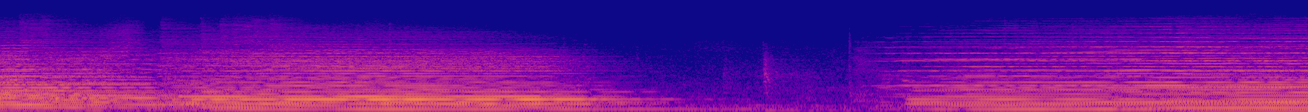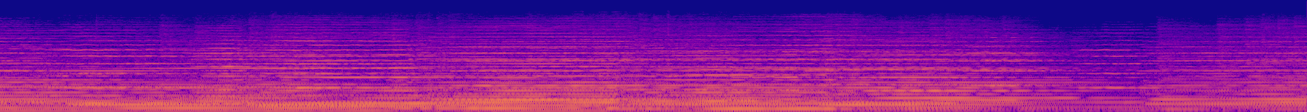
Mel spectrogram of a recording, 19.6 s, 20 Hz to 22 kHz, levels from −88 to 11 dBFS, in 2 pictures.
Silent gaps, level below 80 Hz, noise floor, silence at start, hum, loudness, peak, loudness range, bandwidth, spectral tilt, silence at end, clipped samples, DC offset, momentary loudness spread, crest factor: none; -44 dBFS; -55 dBFS; 0 s; none; -26 LUFS; -10 dBFS; 9 LU; 13.5 kHz; -5.5 dB/octave; 0 s; under 0.1%; under 0.1%; 10 LU; 16 dB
